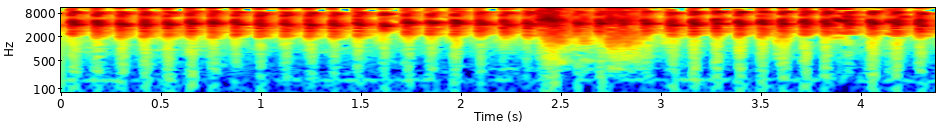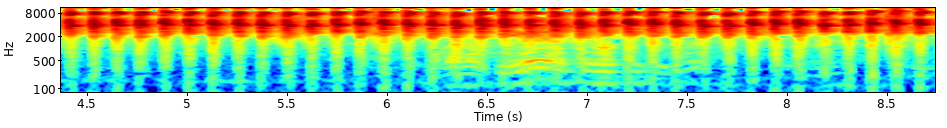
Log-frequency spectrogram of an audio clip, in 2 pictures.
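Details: Home-kept lovebird singing in the nonstop konslet style: rapid, shrill, high chattering chirps at about three per second, run together without pause for the whole stretch, with a brief louder burst midway.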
